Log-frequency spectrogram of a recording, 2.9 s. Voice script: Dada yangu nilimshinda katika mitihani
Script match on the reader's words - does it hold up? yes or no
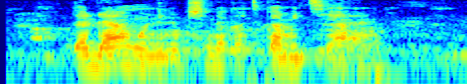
yes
